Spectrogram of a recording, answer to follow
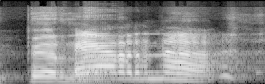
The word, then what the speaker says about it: perna: for leg, you have an extra letter. P-E-R-N-A. And then on this first syllable, you open the E, and Perna.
